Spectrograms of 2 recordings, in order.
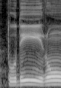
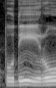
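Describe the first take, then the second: No difference in how they are said.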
